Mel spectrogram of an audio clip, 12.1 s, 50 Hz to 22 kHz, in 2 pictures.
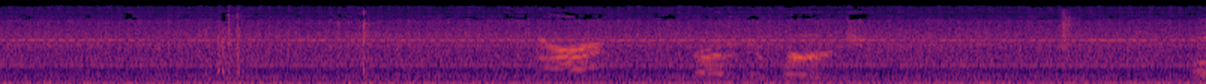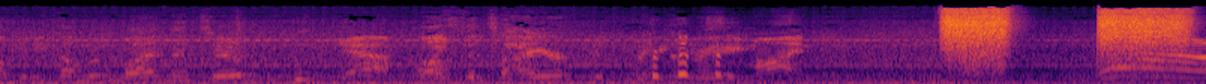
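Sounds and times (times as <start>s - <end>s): faint constant hum: 0.0s - 12.0s.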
